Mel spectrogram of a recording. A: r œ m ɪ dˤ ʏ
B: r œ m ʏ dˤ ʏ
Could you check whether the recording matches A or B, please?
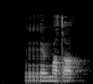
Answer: A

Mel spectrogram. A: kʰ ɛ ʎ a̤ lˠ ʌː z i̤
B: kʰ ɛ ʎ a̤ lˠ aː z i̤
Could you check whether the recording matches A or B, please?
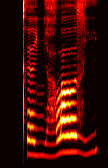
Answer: A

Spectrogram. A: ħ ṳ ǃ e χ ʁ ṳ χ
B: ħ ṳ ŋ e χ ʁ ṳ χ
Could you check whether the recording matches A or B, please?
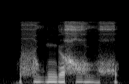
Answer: B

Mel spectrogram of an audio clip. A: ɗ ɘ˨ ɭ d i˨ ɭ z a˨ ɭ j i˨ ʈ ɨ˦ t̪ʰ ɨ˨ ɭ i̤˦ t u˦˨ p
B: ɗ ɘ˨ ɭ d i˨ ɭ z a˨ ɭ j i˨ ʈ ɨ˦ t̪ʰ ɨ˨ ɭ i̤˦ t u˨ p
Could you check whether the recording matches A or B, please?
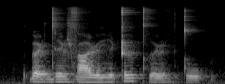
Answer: B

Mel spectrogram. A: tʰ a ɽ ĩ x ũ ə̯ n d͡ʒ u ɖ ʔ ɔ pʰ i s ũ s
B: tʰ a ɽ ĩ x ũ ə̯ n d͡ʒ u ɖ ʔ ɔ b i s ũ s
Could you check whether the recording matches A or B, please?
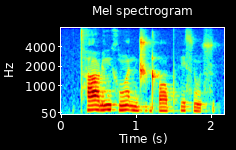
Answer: A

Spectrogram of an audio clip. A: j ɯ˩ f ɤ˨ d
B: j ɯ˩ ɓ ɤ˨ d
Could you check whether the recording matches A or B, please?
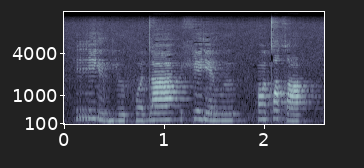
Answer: A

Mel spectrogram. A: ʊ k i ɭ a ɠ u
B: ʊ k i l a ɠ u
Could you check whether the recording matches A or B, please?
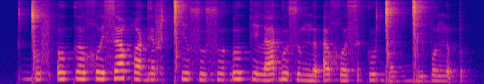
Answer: B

